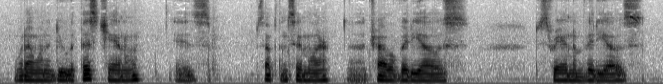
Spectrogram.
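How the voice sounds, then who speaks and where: A somewhat breathy speaker with a dark, mellow tone and an American accent talks at a fairly slow pace in a flat monotone, pausing long and often. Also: man, very deep, low pitch for a man. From Eastern Washington, US. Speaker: vlogger. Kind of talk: casual video intro monologue. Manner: hesitant with many fillers. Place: home room. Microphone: phone near.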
